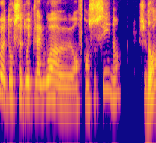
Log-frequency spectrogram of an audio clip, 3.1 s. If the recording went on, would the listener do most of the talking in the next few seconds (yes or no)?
yes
